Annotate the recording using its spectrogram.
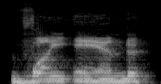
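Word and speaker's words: viande: Let us try to find viand somewhere. That is how you pronounce the word for meat, which is viand.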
